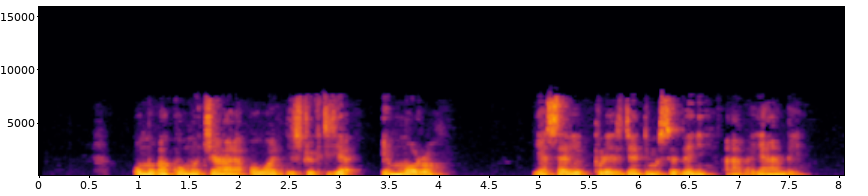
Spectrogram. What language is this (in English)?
Ganda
